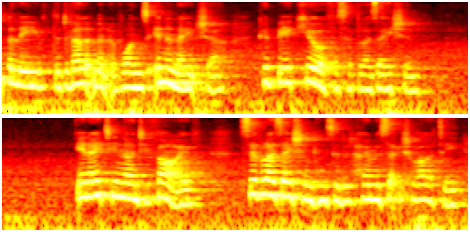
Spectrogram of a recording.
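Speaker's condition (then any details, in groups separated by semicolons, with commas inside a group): No condition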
